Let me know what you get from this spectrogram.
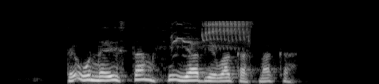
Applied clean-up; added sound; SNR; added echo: none; Bird; 16 dB; none.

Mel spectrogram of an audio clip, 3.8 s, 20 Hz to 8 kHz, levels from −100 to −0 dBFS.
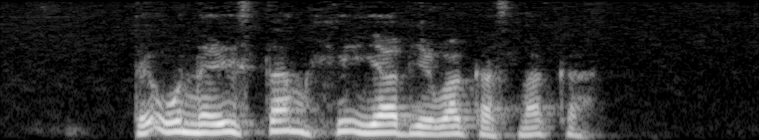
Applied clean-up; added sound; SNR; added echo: none; none; none; none.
